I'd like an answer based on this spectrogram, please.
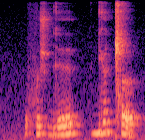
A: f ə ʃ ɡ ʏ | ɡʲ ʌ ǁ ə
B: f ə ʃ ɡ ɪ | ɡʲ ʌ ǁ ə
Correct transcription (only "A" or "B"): B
